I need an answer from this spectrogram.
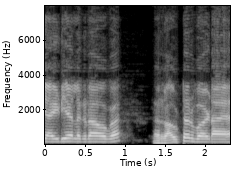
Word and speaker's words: router: और जैसे कि आपको नाम से भी आइडिया लग रहा होगा, राउटर वर्ड आया है वर्ड राउट से, जिसको हम रूट भी बोलते हैं और कुछ लोग इसे रूटर भी प्रोनाउंस करते हैं।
